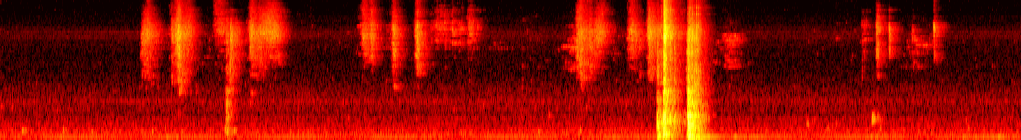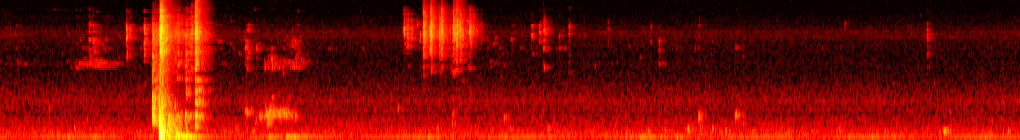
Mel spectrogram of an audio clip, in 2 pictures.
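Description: A metal spatula scrapes softly across frosting.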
